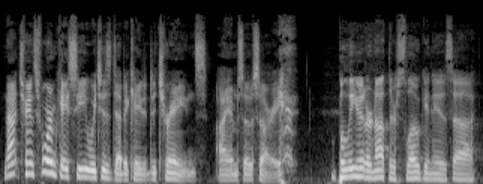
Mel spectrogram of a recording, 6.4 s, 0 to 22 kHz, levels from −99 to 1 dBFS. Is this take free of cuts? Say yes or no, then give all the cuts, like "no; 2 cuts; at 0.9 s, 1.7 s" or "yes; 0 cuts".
yes; 0 cuts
